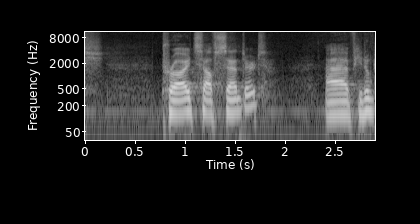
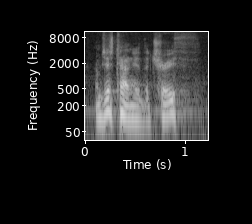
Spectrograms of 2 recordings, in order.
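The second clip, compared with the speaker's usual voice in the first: ordinary talk, nothing marked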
